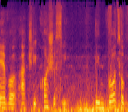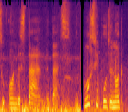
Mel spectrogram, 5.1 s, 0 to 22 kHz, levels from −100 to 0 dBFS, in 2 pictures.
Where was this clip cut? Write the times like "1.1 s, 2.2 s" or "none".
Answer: 1.5 s, 4.2 s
